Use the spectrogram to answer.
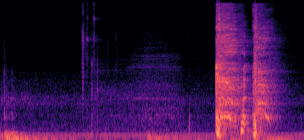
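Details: Two quick, harsh cough bursts close together from an adult who says he is a little bit ill with an affected voice, after a stretch of quiet room hum.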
